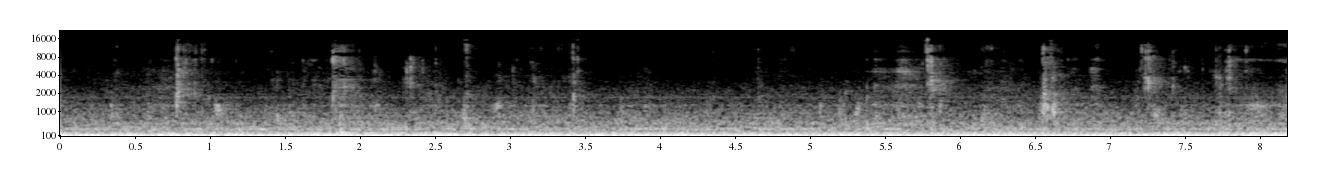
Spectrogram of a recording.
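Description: Close-up chewing and gnawing of saucy barbecue ribs eaten by hand, with scattered small wet clicks and lip smacks, over a steady low hum.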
